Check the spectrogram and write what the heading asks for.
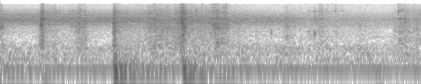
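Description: Hand pressing and patting a ball of rice dough flat through a plastic sheet: a few soft taps and plastic crinkles, mostly in the first second or so.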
